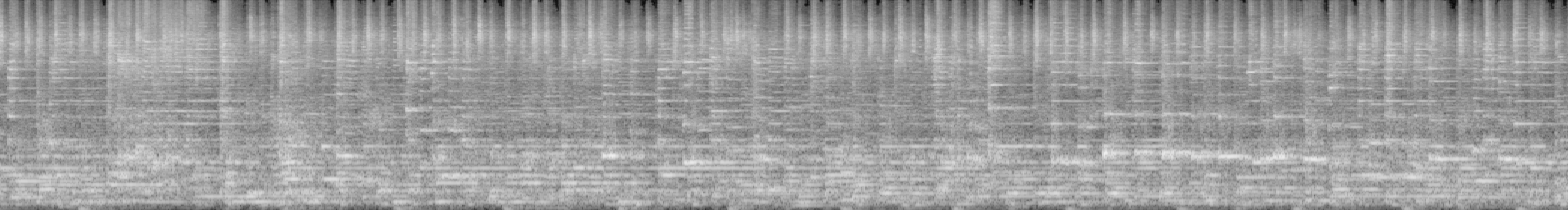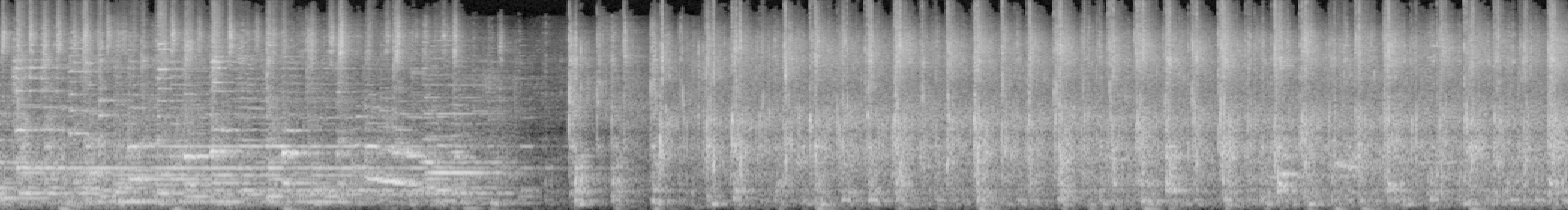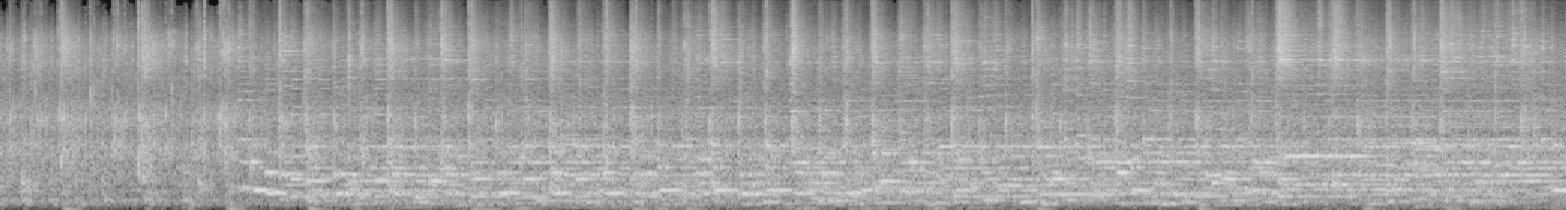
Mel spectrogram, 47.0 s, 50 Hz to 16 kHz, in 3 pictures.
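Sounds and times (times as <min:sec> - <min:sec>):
rhythmic hand clapping: 0:00.0 - 0:20.2, 0:21.3 - 0:47.0
plucked string ensemble with tambourine: 0:00.0 - 0:47.0
percussive taps: 0:21.4 - 0:47.0.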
